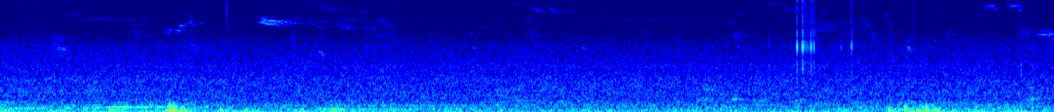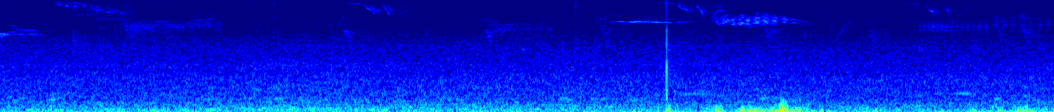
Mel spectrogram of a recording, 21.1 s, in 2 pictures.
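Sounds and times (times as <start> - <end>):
small birds chirping: 4.7 - 21.0.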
